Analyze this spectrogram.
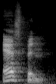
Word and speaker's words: ESPN: one of the most popular baby names was Espen, spelled ESPN, and it was birth fathers that liked sports a lot, obviously.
